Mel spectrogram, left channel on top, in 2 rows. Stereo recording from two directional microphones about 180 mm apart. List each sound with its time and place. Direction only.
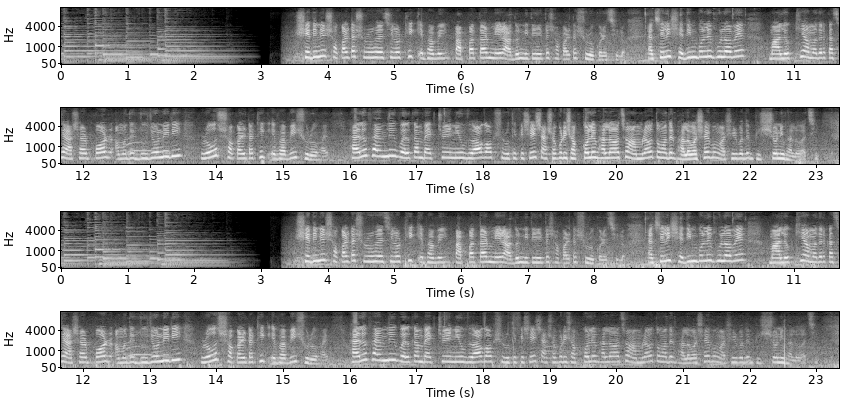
3.5 s a woman's voice: 10° left (ahead or behind)
18.8 s a woman's voice: 55° left (ahead or behind)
